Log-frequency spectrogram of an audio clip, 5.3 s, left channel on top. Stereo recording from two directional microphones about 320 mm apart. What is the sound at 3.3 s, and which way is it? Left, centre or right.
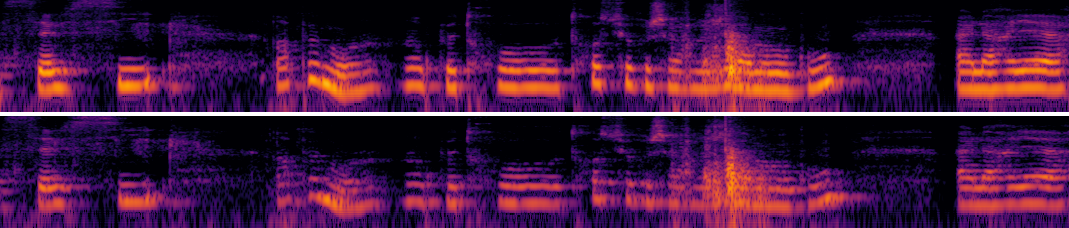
Speech, centre.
